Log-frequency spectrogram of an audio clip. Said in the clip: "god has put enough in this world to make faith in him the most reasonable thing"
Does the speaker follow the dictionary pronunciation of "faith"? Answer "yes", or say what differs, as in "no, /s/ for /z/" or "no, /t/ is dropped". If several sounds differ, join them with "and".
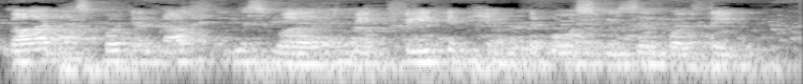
no, /t/ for /θ/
